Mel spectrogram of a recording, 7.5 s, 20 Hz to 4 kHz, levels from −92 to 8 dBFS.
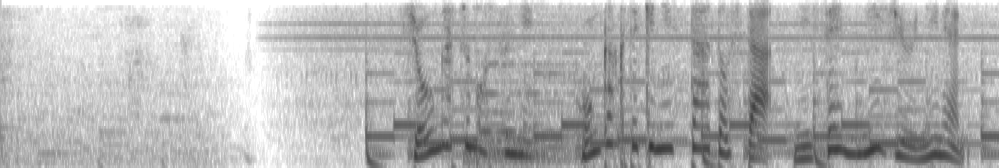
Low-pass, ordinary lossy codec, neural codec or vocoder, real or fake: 3.6 kHz; Opus, 24 kbps; none; real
